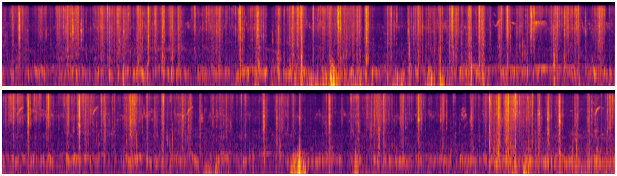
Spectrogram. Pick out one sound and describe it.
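A person rustles and pulls at dry leaves and weeds.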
